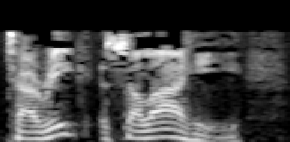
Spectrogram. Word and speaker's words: Tariq Salahi: This is a 2020 name quiz looking for the identity of Tariq Salahi. Did I pronounce it right that way? – That's right. – Tariq Salahi.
